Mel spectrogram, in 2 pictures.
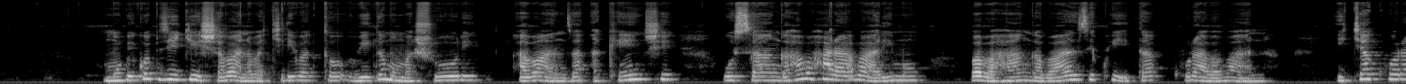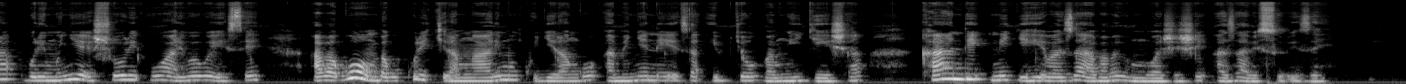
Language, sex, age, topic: Kinyarwanda, female, 36-49, education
